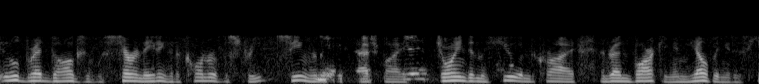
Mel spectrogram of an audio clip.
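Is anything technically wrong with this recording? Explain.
Yes. There are three problems.

AMR narrowband mobile codec, throughout. Nothing passes above 3.8 kHz. The speech is squeezed through a low-bitrate vocal-tract model, consistent with a mid-rate mode near 10.2 kbps. The damage is plainly audible. The voice sounds buzzy, synthetic and muffled.

Other side's voice leaking through, from 3.17 to 3.34 s and from 4.03 to 4.38 s. A second voice appears in these stretches. It is roughly as loud as the main talker. The likely cause is an echo canceller that left loudspeaker sound in the microphone signal.

Speech suppressed in double talk, from 3.29 to 3.62 s. This overlaps the first leak. The talker's voice dips sharply, by about 20 dB at its deepest, for roughly a third of a second. Both voices were present at once. The canceller likely could not separate them, so it turned everything down.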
